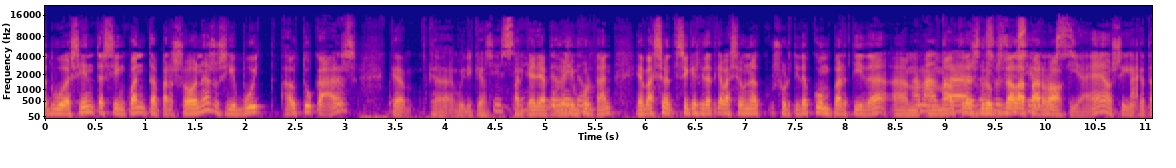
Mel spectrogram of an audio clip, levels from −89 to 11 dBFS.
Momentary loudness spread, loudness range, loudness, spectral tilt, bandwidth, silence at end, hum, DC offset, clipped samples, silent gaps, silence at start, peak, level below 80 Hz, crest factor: 10 LU; 5 LU; -22 LUFS; -4.5 dB/octave; 16 kHz; 0 s; none; under 0.1%; under 0.1%; none; 0 s; -2 dBFS; -52 dBFS; 20 dB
